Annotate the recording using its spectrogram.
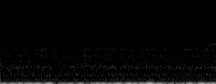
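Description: Low, uneven outdoor rumble with a faint, steady high tone above it.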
